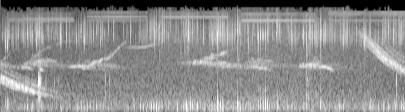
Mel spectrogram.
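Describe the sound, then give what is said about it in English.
Natural VLF radio emissions from Earth: steady crackling static full of sharp clicks and pops, threaded with several faint whistling tones that glide up and down in pitch, ending on a falling whistle. “When I discovered Earth makes its own radio waves, I was amazed”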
